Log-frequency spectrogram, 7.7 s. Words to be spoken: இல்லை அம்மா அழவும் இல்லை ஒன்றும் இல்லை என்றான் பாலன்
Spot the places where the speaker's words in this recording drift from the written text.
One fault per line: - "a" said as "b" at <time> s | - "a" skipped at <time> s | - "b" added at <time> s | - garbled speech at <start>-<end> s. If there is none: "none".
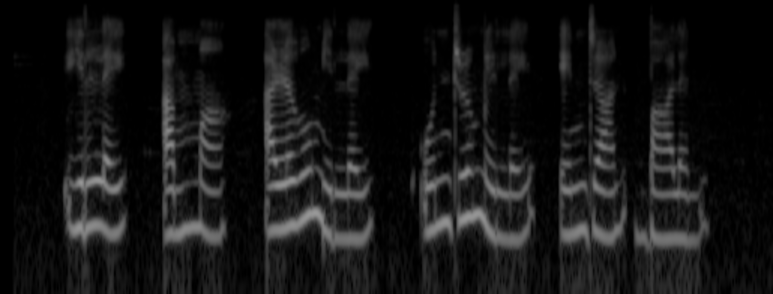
none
